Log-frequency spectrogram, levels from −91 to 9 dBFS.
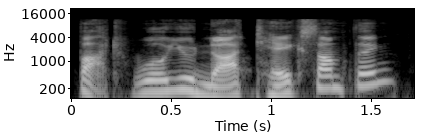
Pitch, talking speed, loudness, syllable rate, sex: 170 Hz, 210 wpm, -20 LUFS, 5.0 syllables/s, male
